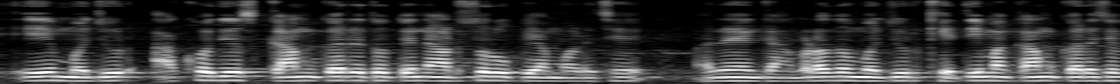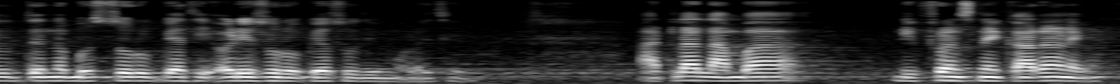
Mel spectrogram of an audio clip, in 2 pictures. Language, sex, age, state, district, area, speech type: Gujarati, male, 18-30, Gujarat, Valsad, rural, spontaneous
